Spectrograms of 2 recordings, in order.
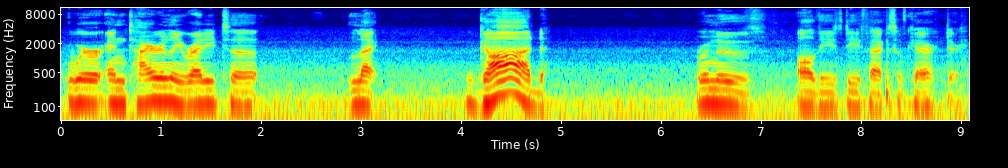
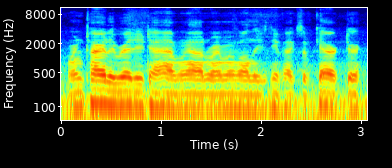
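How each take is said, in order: First: The word God carries the main stress. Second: The word ready carries the main stress. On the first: God is the one who removes the defects. "with emphasis on the word God" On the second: The speaker must remove the defects himself. "I was more focused on the ready"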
